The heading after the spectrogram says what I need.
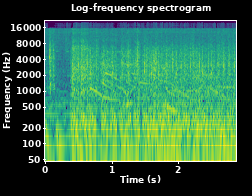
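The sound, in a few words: gunfire in the video game GoldenEye 007 for N64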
